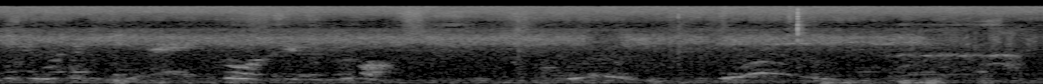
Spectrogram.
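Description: Near silence: room tone with a few faint, short calls that rise and fall in pitch, clearest about six and seven and a half seconds in.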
